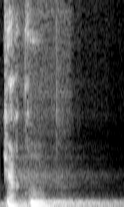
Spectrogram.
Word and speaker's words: Yaqub: He was introduced to us as Prince Yaqub, pronounced Yaqub, as in Hebrew.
